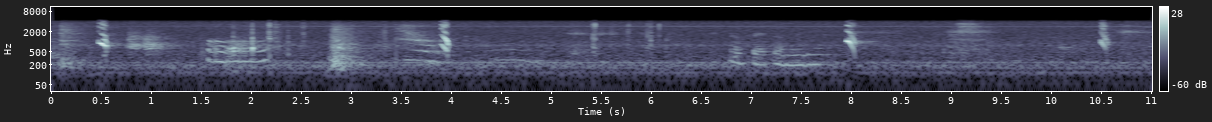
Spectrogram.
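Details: Six-day-old baby boy with hiccups: sudden short hiccup sounds every few seconds among soft infant grunts and squeaks.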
